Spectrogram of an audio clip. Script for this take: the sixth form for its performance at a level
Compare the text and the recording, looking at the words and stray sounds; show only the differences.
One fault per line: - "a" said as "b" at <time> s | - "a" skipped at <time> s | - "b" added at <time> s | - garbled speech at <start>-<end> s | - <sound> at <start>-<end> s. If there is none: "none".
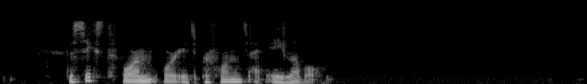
none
